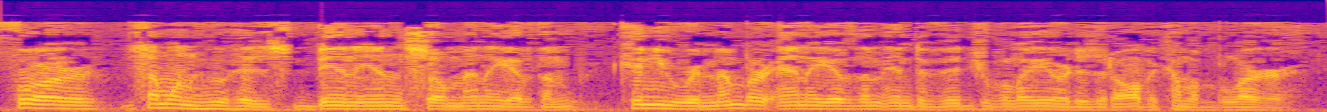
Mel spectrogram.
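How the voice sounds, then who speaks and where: A man's voice: lowish voice, brisk, dark tone. An American man interviewing a guest for radio in a conversational style. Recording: noisy 1970s radio tape.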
